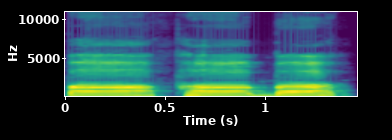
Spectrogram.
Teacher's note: पवर्ग हमारे ओष्ठीय होते हैं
